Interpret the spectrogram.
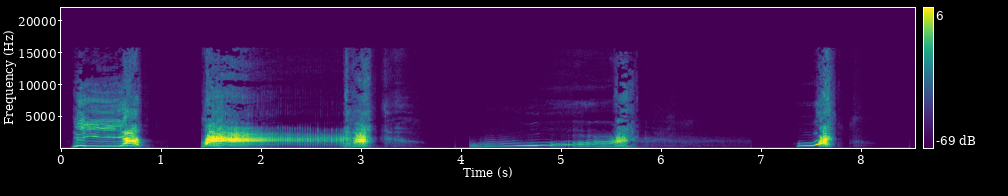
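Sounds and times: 
kung fu fighter shouting: 0.1s - 2.2s, 7.4s - 7.8s.

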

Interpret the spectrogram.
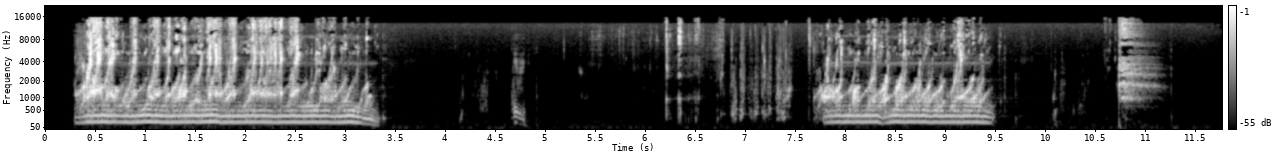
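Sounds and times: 
person gargling: 0.3s - 3.4s, 4.7s - 4.9s, 6.8s - 9.6s.

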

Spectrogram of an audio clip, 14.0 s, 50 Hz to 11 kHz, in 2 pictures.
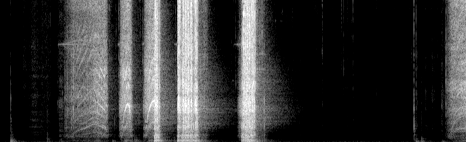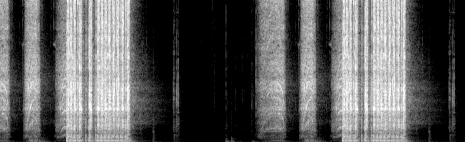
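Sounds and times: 
cordless screwdriver: 0.9s - 4.0s, 6.6s - 9.1s, 10.8s - 13.3s.

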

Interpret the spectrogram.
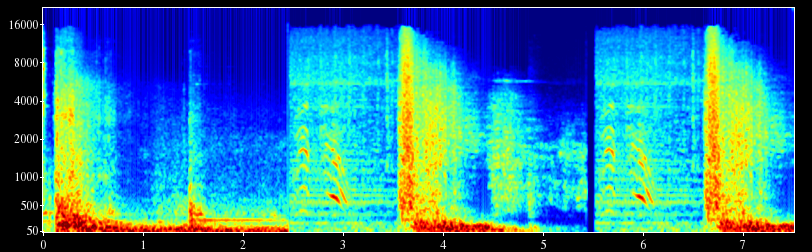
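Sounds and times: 
artillery fire: 0.1s - 1.5s, 3.1s - 4.9s, 6.1s - 7.5s.

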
